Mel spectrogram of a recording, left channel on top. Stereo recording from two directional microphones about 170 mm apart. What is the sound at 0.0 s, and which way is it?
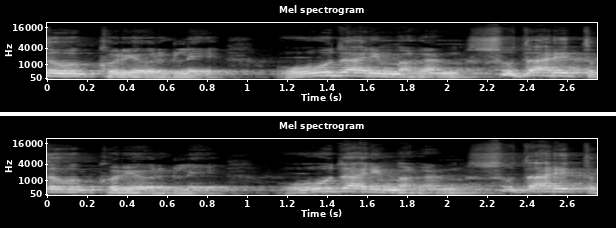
A man's voice, 30° left (ahead or behind).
